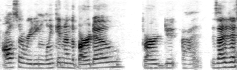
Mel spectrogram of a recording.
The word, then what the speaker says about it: bardo: ireland and i'm also reading lincoln and the bardo bird is that did i say it right yeah bardo okay as soon as those finish i'm reading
